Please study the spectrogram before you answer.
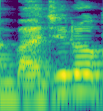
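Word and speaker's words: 맞이: 있습니다 자 볼게요 자 마지로 발음할 때 일어나는 의문 변동에는 좋은 위치만 변환 마지 이렇게 발음이 되잖아요 그러면 디귿이 뭘로 발음된다 지로 발음된다 그러면 좋음 위치 변하고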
